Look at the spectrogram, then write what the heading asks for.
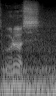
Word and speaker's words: Urus: show let's do this pronouncing eurus wrong the whole time and it's urus so hey you leave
